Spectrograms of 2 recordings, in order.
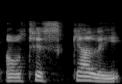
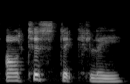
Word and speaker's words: artistically: That last a, artiscally, is not pronounced, so it's artistically.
